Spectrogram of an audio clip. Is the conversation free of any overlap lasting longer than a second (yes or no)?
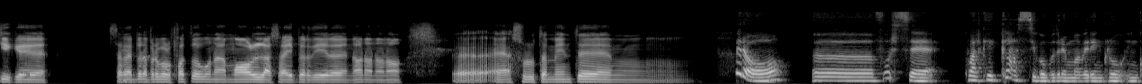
yes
